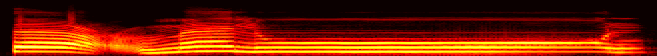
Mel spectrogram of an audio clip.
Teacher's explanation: عین پہ اچھے سے فوکس کرنا ہے آپ نے, بہت اچھے سے ادا ہونا چاہیے عین وسط حلق سے.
